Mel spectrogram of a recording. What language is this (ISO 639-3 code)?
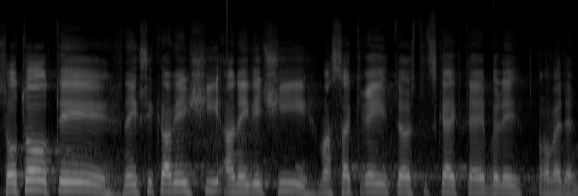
ces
